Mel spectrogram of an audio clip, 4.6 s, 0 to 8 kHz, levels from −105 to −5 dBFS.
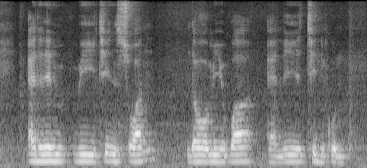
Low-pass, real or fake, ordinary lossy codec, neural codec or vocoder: none; real; none; none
